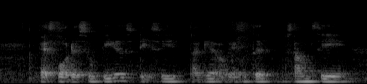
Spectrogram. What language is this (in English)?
English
